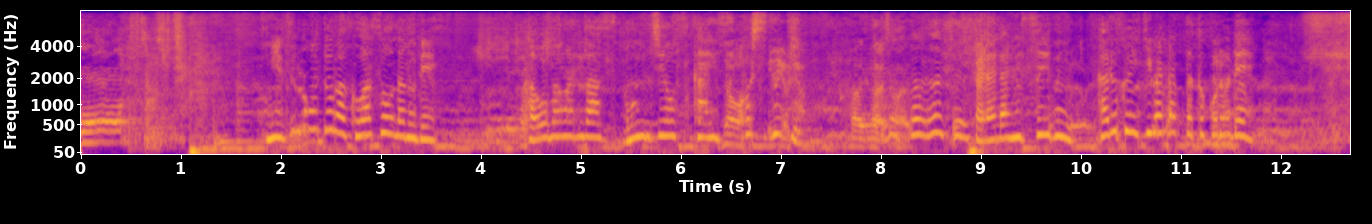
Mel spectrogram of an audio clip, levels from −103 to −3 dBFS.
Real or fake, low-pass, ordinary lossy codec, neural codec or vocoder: fake; none; none; codec, 16 kHz, 2 kbps, FreqCodec, larger model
